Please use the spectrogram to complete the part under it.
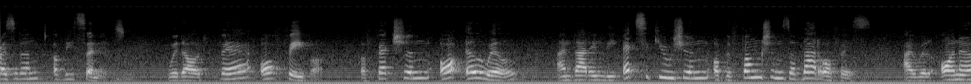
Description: A woman is giving a speech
